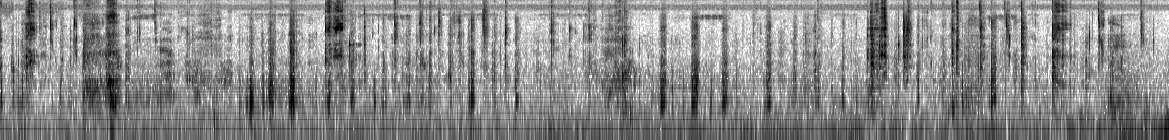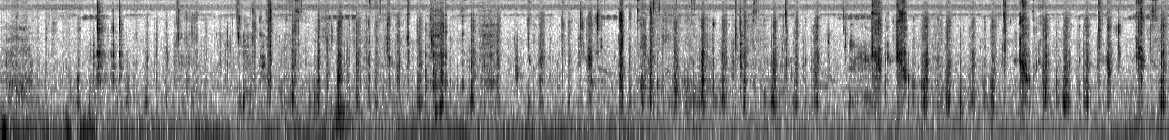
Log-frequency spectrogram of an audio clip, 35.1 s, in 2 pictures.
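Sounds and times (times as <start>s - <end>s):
chewing and crunching noodles: 0.0s - 35.0s
low steady hum: 0.0s - 35.0s
metal spoon scraping a plate: 4.8s - 5.6s.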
